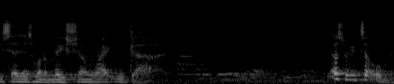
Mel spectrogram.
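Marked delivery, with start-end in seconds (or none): 0.2-1.4 soft, hoarse, rasping voice. Recounting what Brother Lewis said to him, imitating Brother Lewis's raspy voice. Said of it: "In his raspy voice".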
